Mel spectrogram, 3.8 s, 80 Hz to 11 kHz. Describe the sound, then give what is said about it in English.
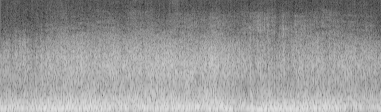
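The 8th Army's artillery barrage at El Alamein roars as a dense, continuous, loud rumble of overlapping blasts, with no distinct gaps between them. “The sounds you are listening to now are the sounds of the 8th Army's artillery barrage blasting open at El Alamein”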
